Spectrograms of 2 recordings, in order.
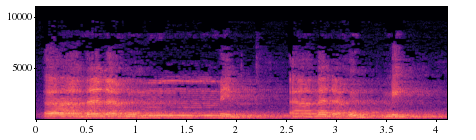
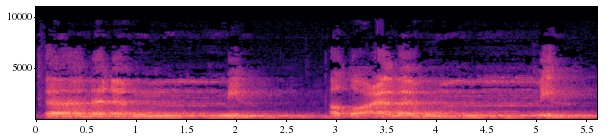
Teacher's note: ينبغي أن ننطق الميم الساكنة والميم المتحركة بعدها حرفا واحدا مع الغنة. آمنهم من، أطعمهم من، ننطق بها حرفا واحدا مشددا من جنس الثاني بغنة، بغنة الثاني، وإدغام تام، إدغام الميم في الميم والنون في الميم إدغام تام.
